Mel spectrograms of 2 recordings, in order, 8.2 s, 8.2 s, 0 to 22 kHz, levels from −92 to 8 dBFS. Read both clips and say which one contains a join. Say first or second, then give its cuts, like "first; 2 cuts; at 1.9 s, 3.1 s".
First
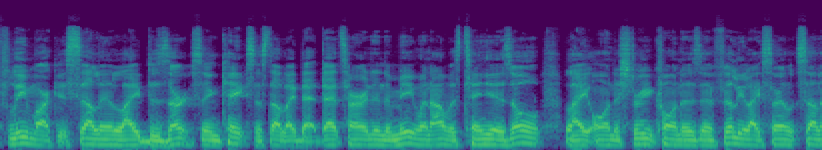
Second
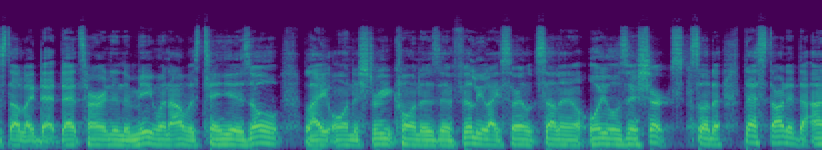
second; 1 cut; at 6.9 s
